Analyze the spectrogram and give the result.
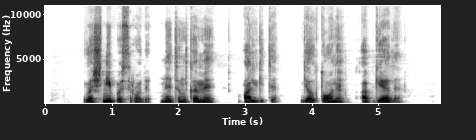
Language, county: Lithuanian, Šiauliai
